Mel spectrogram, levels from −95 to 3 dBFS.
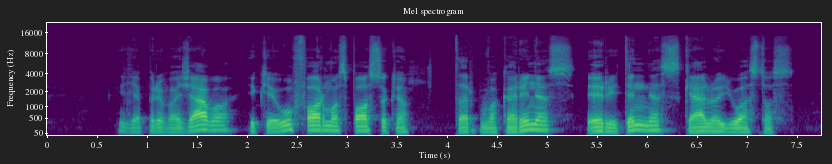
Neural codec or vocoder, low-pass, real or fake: none; 14.4 kHz; real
